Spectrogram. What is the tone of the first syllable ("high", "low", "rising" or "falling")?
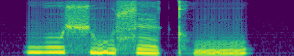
high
